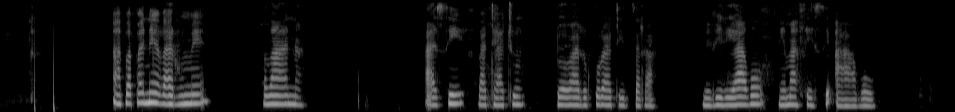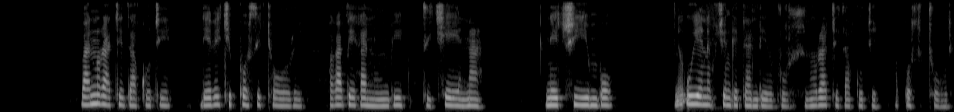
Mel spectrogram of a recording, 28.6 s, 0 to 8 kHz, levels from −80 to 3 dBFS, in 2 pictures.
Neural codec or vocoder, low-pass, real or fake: none; 7.2 kHz; real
